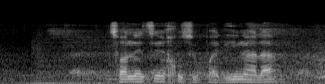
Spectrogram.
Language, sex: Tswana, male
